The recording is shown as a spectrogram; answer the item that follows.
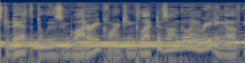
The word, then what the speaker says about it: Guattari: Guattari.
